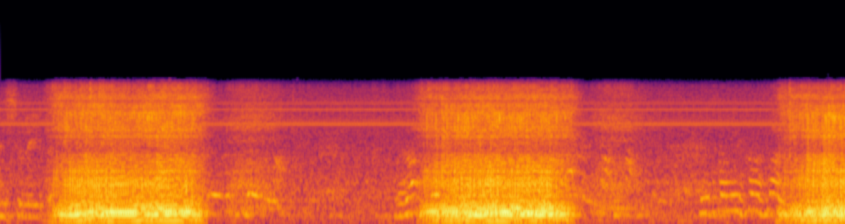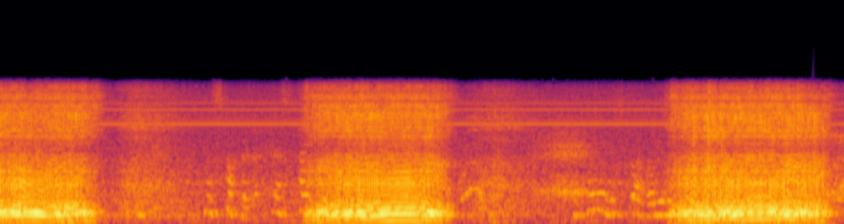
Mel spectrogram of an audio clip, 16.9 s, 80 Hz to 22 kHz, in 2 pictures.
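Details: Snoring dad asleep: loud, rough, rattling snores on each breath in, about every four seconds (roughly 15 a minute), with quieter breaths out between.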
